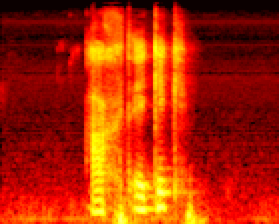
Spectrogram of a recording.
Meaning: octagonal, having eight corners
- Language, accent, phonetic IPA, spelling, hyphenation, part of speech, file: German, Austria, [ˈʔaχtˌɛkʰɪç], achteckig, acht‧eckig, adjective, De-at-achteckig.ogg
